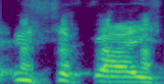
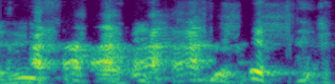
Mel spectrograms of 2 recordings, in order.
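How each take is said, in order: First: "Who's surprised" said through real laughter; laughing repeat. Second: Slow, stretched and mocking, with a laugh in it; drawn-out sarcasm. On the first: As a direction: laugh at your own jibe as you say it again. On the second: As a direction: drag out "who's surprised" to mock the rival. Sarcastic aside on Leeds fans. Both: Real, not acted.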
